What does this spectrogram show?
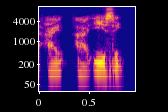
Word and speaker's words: Ising: 啊。当然我听到我的一些同事有人念 Ising，有人念 Ising，那 Ising 应该是德语发音，那 Ising 呢应该就是一般英语发音不过我想说他是德国人嘛，那我就念 Ising 2D 的 Ising model。那这个 Cubo 我也有听人念 Cubo 啊，哎呀，我刚刚早上其实我很努力的查了一下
